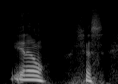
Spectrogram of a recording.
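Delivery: ordinary talk, nothing marked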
